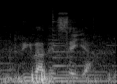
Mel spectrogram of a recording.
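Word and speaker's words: Ribadesella: How do you pronounce the name of this town? Ribadeseia.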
